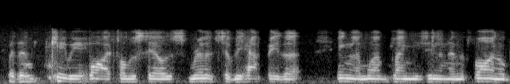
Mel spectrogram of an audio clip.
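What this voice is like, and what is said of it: English accent. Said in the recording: “as you can hear from my voice, I'm English”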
